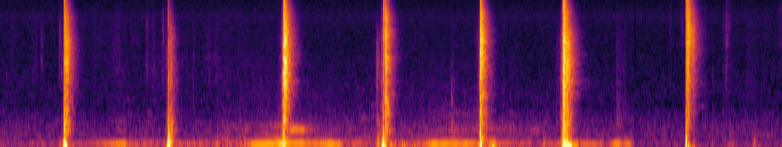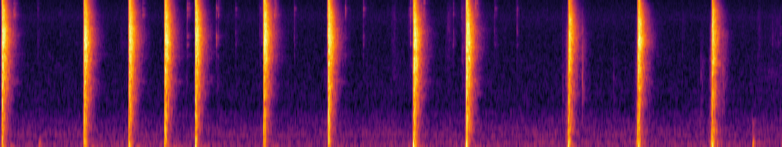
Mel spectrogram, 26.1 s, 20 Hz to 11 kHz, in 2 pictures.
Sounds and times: slap 1.0 - 1.4
whip 1.0 - 1.4
punch 1.0 - 1.4
slap 2.7 - 3.0
punch 2.8 - 3.0
whip 2.8 - 3.0
slap 4.6 - 5.1
punch 4.7 - 5.0
whip 4.7 - 5.1
slap 6.3 - 6.7
whip 6.3 - 6.7
punch 6.3 - 6.7
punch 8.0 - 8.3
whip 8.0 - 8.3
slap 8.0 - 8.4
punch 9.3 - 9.8
slap 9.3 - 9.8
whip 9.3 - 9.8
slap 11.4 - 11.8
punch 11.4 - 11.7
whip 11.4 - 11.8
slap 13.1 - 13.4
whip 13.1 - 13.4
slap 14.4 - 16.6
whip 14.4 - 16.6
slap 17.4 - 17.7
whip 17.4 - 17.7
slap 18.5 - 18.8
whip 18.5 - 18.8
slap 19.9 - 20.2
whip 19.9 - 20.2
slap 20.8 - 21.1
whip 20.8 - 21.1
slap 22.5 - 22.8
whip 22.5 - 22.8
punch 22.5 - 22.7
slap 23.6 - 24.0
whip 23.6 - 24.0
slap 24.8 - 25.2
punch 24.9 - 25.2
whip 24.9 - 25.2

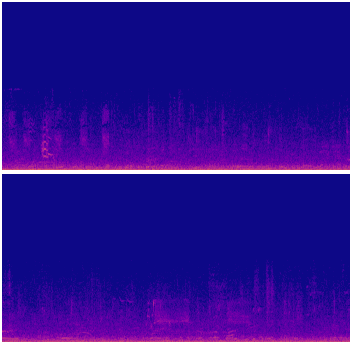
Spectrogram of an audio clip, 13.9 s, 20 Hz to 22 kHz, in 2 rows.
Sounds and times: birds 0.0 - 5.9
birds 6.8 - 13.9

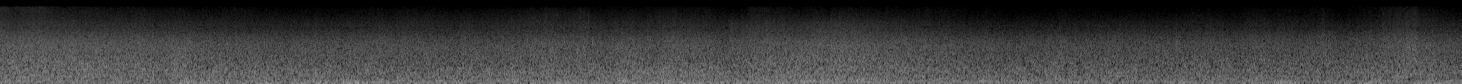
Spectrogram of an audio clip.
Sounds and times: waves 0.0 - 14.6

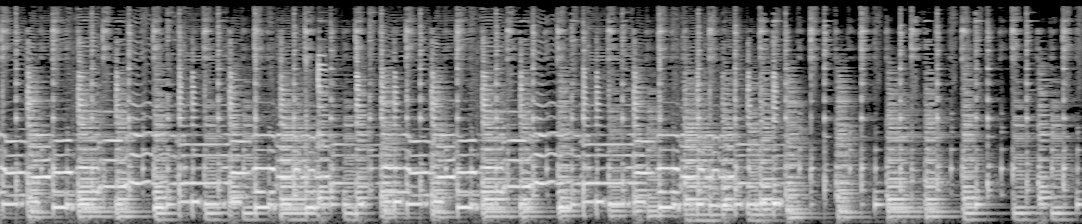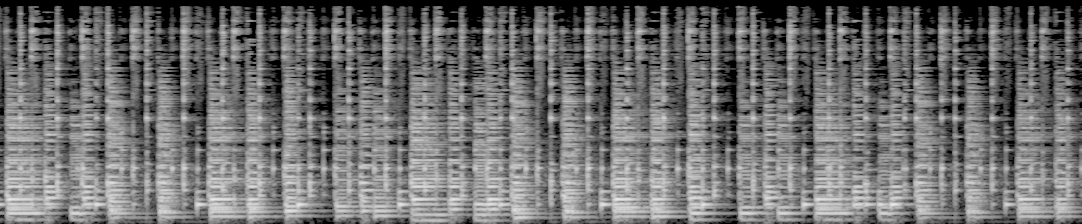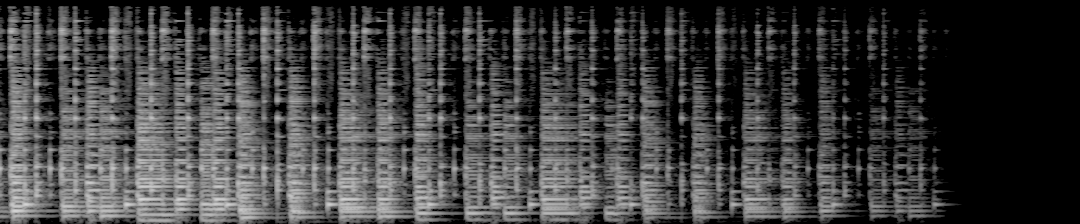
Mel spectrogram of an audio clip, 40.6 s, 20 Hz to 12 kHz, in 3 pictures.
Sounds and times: guitar 0.0 - 35.9
piano 0.0 - 38.9

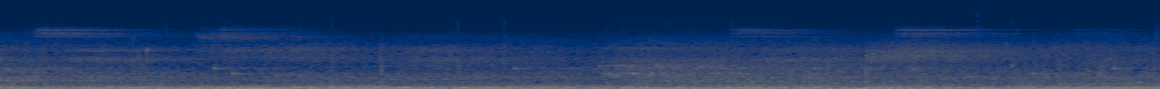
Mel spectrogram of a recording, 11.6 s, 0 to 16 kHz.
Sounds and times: Water 0.0 - 11.6

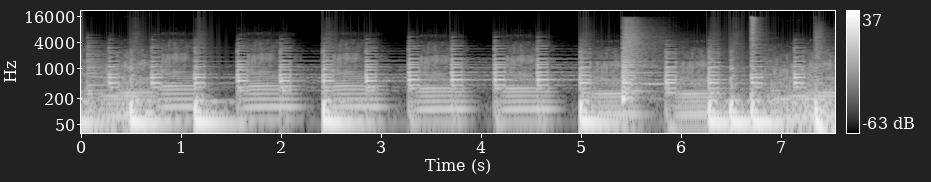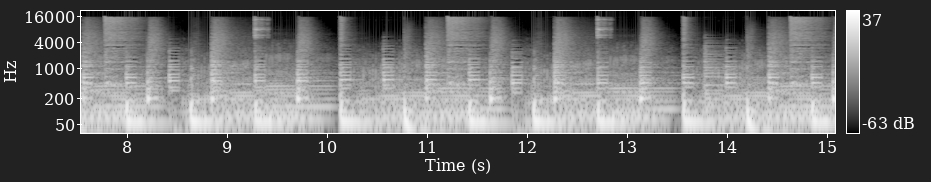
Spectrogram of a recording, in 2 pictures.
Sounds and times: drums 0.0 - 1.6
Bass 0.0 - 15.0
saxophone 0.0 - 15.0
drums 5.0 - 15.0

